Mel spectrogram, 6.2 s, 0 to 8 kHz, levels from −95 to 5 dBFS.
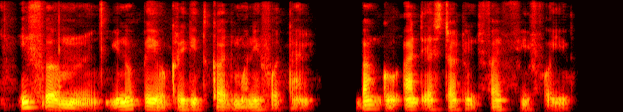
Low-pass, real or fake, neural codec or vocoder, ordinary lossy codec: none; fake; codec, 16 kHz, 6 kbps, DAC; none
